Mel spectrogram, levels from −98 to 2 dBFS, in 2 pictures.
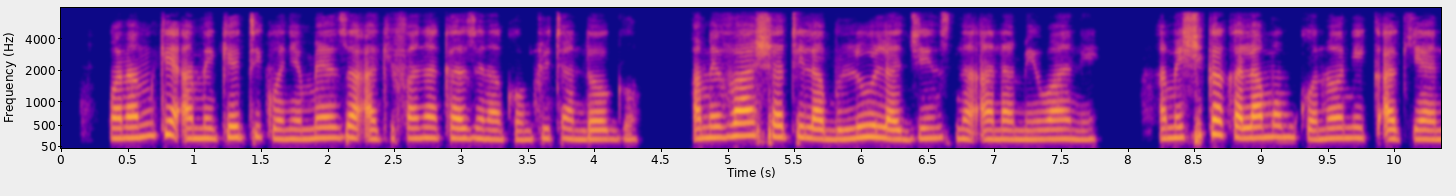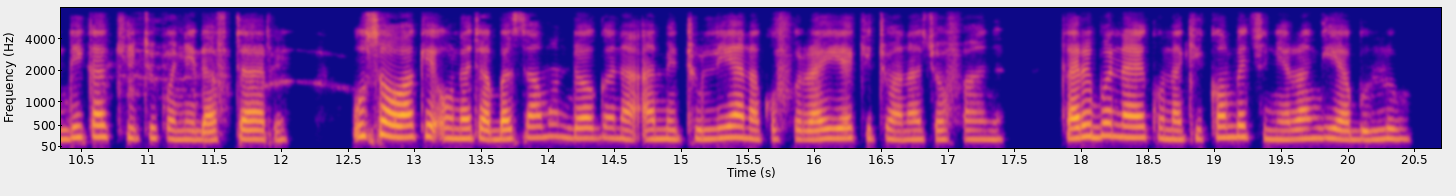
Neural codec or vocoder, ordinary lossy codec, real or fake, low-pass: codec, 44.1 kHz, 7.8 kbps, Pupu-Codec; MP3, 64 kbps; fake; 7.2 kHz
